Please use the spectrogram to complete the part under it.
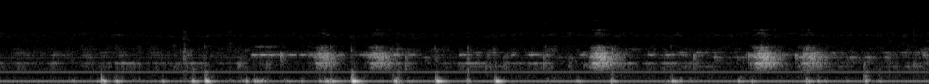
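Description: Footsteps patter quickly on a hard stone floor.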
